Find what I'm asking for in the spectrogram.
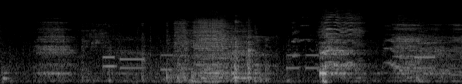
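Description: Telephone keypad tones sound as a number is dialed to call a sheriff, a few short beeps in an irregular sequence, faint against a noisy background hiss.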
